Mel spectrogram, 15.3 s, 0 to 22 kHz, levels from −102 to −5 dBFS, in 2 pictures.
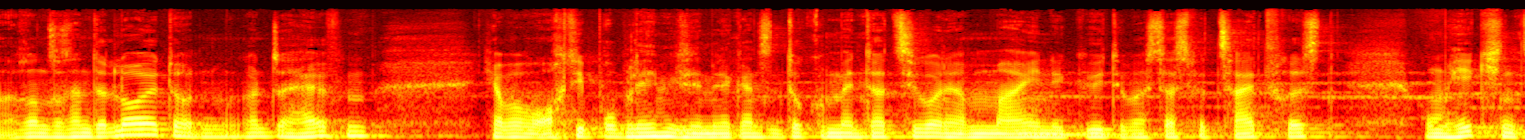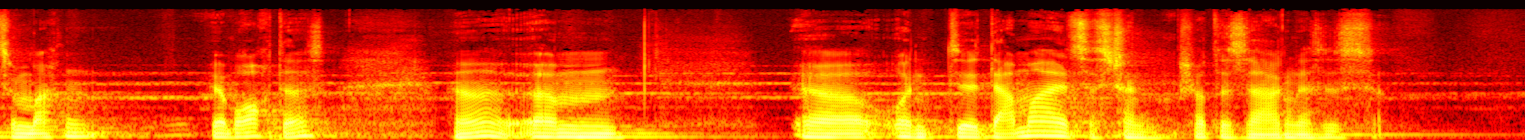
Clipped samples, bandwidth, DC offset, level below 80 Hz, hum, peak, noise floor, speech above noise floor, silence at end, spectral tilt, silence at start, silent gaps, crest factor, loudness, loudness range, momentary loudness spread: under 0.1%; 16 kHz; under 0.1%; -44 dBFS; none; 0 dBFS; -47 dBFS; 30 dB; 0.5 s; -6.5 dB/octave; 0 s; none; 16 dB; -18 LUFS; 3 LU; 18 LU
